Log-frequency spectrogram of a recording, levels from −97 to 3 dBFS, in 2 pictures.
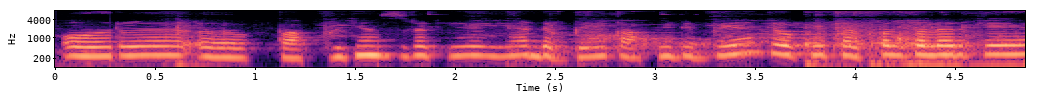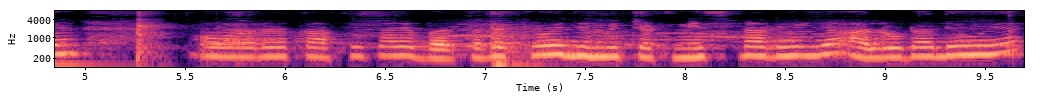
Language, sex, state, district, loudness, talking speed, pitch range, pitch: Hindi, female, Punjab, Pathankot, -19 LUFS, 185 wpm, 225-260 Hz, 245 Hz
